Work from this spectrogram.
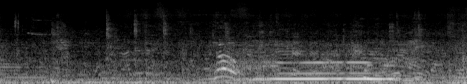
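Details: Cow at the Karanggede cattle market in Indonesia, where cattle are unloaded from trucks: one loud, steady, flat-pitched moo lasting about a second, preceded by a short rising grunt, over background crowd talk and traffic.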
